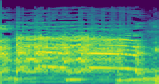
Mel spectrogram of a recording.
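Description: A rooster crows loudly and close up, one long drawn-out cock-a-doodle-doo lasting over a second.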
